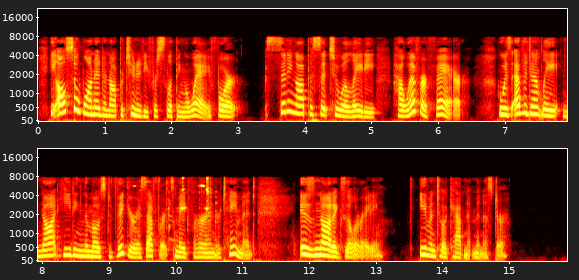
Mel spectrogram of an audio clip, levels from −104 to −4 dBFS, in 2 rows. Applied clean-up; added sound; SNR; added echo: none; Squeak / Dishes, pots, and pans; 6 dB; none.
